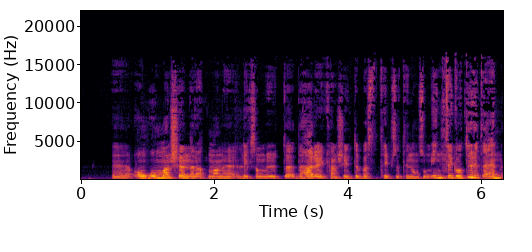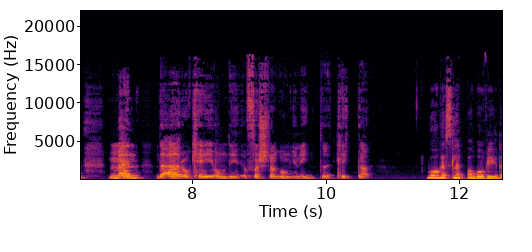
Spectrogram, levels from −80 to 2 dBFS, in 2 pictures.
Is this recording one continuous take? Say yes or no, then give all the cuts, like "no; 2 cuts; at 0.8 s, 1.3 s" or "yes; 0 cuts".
yes; 0 cuts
